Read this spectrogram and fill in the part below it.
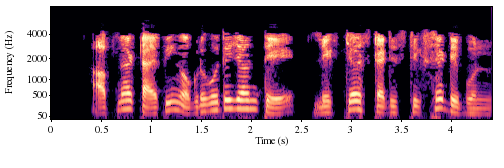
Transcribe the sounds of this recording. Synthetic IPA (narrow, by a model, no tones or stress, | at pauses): a̰pnaʈajpiŋɡɔɡɾɔɡot̪id͡ʑant̪e | lekt͡ɕəɾsʈɛʈisʈikseʈipunː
